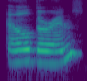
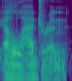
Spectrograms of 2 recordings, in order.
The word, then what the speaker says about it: Eladrin: He is a Eldarin elf. I said that right? The pronunciation is actually Eladrin. Adrin. Sounds more elfy.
